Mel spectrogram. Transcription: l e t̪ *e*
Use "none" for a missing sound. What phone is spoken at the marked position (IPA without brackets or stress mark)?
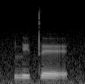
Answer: ɛ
